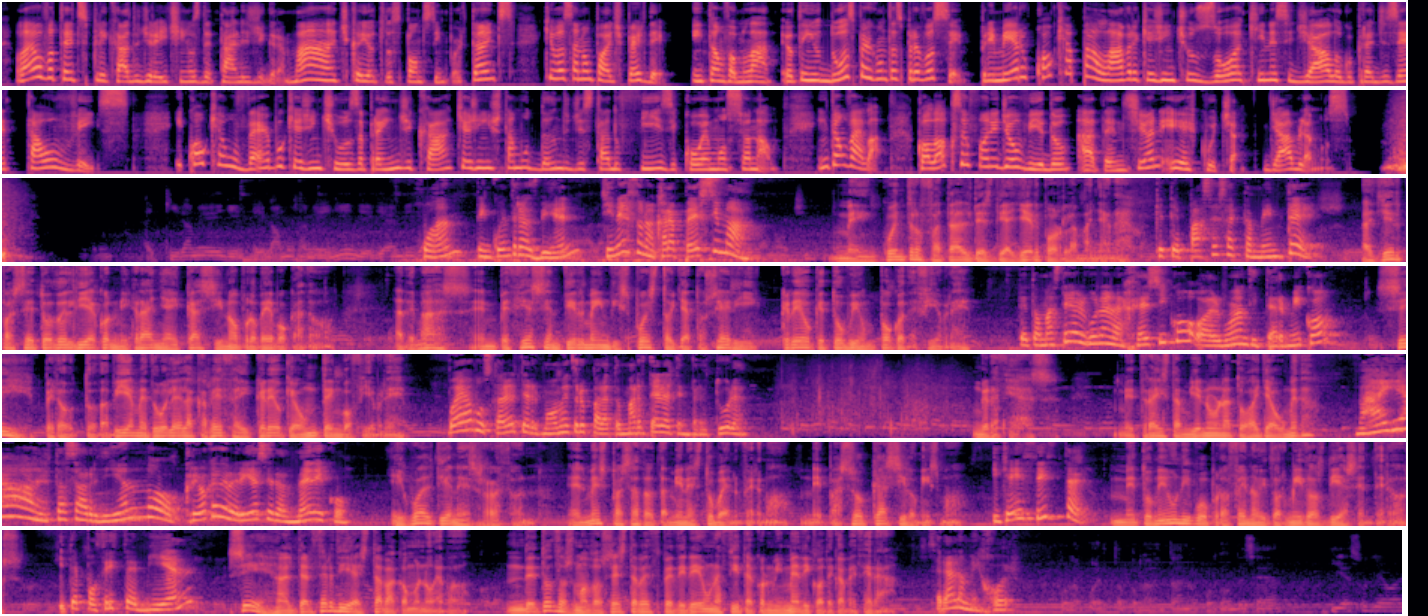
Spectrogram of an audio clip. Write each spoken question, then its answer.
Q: Primeiro, qual que é a palavra que a gente usou aqui nesse diálogo para dizer talvez?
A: Igual.

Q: E qual que é o verbo que a gente usa para indicar que a gente está mudando de estado físico ou emocional?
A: Isso, a gente usa o poner para falar que a gente ficou alguma coisa.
